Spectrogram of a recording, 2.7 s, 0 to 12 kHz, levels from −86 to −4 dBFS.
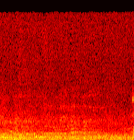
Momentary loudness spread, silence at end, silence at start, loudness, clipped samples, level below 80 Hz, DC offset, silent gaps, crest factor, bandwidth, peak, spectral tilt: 4 LU; 0 s; 0 s; -33 LUFS; under 0.1%; -42 dBFS; under 0.1%; none; 14 dB; 11.5 kHz; -18 dBFS; -5.5 dB/octave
